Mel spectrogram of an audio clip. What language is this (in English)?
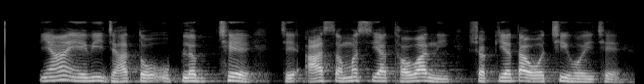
Gujarati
